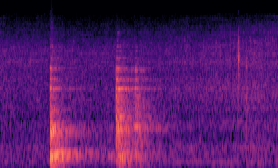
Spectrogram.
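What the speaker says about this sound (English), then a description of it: "So I'm adding in the parsley, the Greek basil, the shadow benny, and the spring onions." Parsley, Greek basil, shadow benny and spring onions are dropped into a hot cooking pot for breadfruit soup, giving two close bursts of sizzling and stirring about half a second apart, then a faint tap.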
